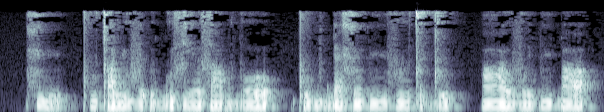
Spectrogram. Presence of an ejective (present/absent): present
